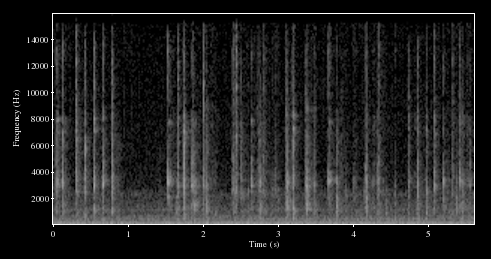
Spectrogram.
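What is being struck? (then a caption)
Mechanical keyboard with plastic keycaps. Fingertips of both hands type on a full-size mechanical keyboard with plastic keycaps, producing a quick run of crisp, bright clicks and clacks. Many sharp, short key taps come in uneven bursts over a faint steady low hum.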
